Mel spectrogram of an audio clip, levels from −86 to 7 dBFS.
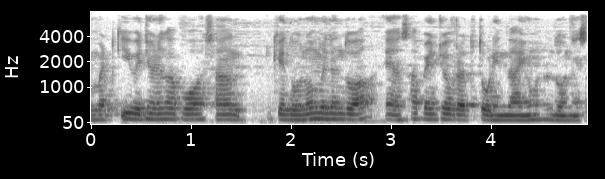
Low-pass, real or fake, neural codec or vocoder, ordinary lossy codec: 7.2 kHz; real; none; none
